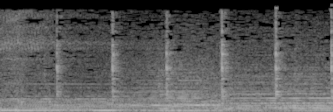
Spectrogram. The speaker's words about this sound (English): It's a clock. I found it last night. It was ticking. Must be one of them ticking clocks, eh? It was hidden in a secret room.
